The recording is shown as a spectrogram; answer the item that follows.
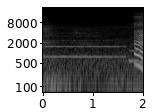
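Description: Soft background music: a single sustained note held steadily through a pause, over a faint low rumble.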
